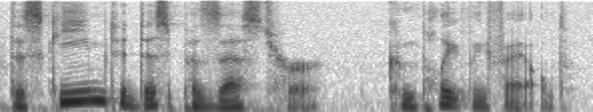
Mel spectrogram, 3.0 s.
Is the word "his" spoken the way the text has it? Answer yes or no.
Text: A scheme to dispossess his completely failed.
no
